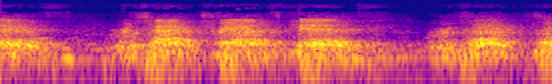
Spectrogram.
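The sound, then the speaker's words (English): A group of young men shriek and scream together at the person filming them, middle fingers up, in loud, overlapping bursts, rising and falling in several surges with brief dips between them. “Young guys, and they're all focused on the person filming, shrieking, screaming, middle fingers up.”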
